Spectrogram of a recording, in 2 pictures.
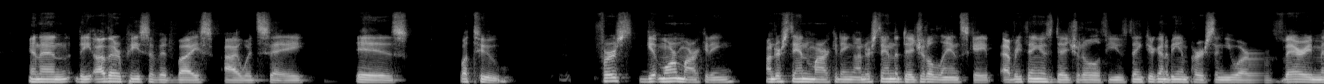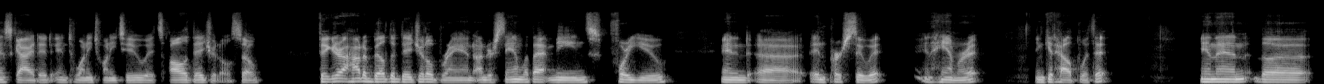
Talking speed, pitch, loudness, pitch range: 170 wpm, 110 Hz, -20 LUFS, 105-120 Hz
